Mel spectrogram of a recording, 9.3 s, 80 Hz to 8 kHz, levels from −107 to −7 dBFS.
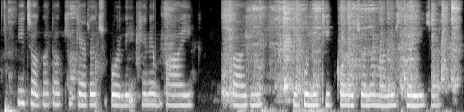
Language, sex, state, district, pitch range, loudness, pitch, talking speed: Bengali, female, West Bengal, Purulia, 265-280 Hz, -18 LUFS, 275 Hz, 95 wpm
